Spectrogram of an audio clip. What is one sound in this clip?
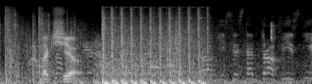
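A rapid burst of gunfire rattles.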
